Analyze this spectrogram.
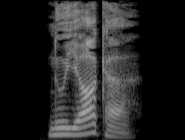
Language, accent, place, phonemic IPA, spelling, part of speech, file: German, Germany, Berlin, /njuːˈjɔːkɐ/, New Yorker, noun, De-New Yorker.ogg
- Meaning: New Yorker (native or inhabitant of New York state or city)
